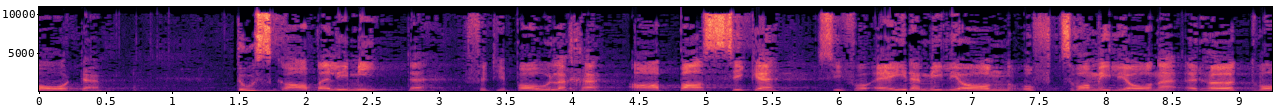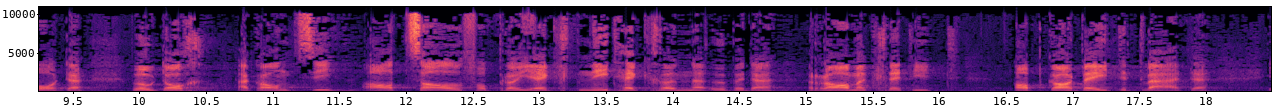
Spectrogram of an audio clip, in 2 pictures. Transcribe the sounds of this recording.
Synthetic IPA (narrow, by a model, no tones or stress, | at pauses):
ɔd̥ə | t̪uskɑːbəlimitːəfʏd̥ib̥ɔwləχəʔɑːpɑsiɡəsifɔʔɛɪɾəmiljoːnʊft͡sʋomiljoːnəʔæɾɦøːtʋɔːɾd̥ə | ʋœwdɔχ | ʔə̰ɡ̥ɑnt͡siʔɑːt͡sɑːlfɔpɾɔjɛkχtnɪdɦɛtχœnːəʔʏbədərɑːməkχɾɛdit | ɑpkɑːɾbɛɪtətʋæ̰ːɾd̥ə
